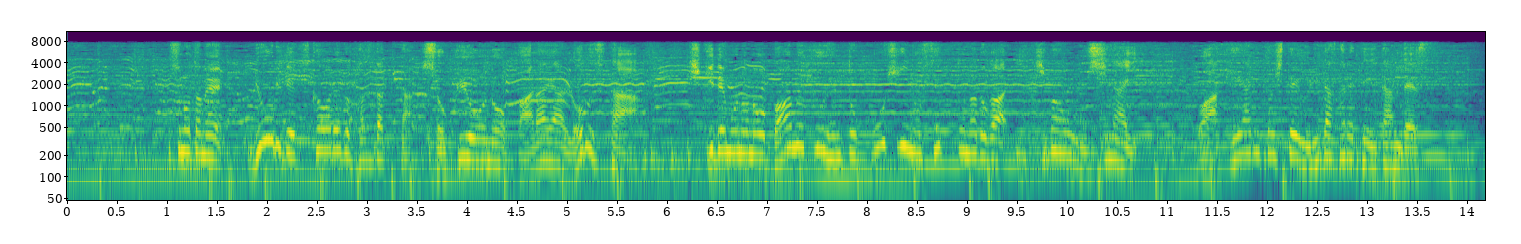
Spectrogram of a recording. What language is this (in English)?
Japanese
